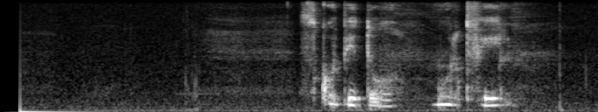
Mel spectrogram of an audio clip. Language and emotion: Russian, sad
